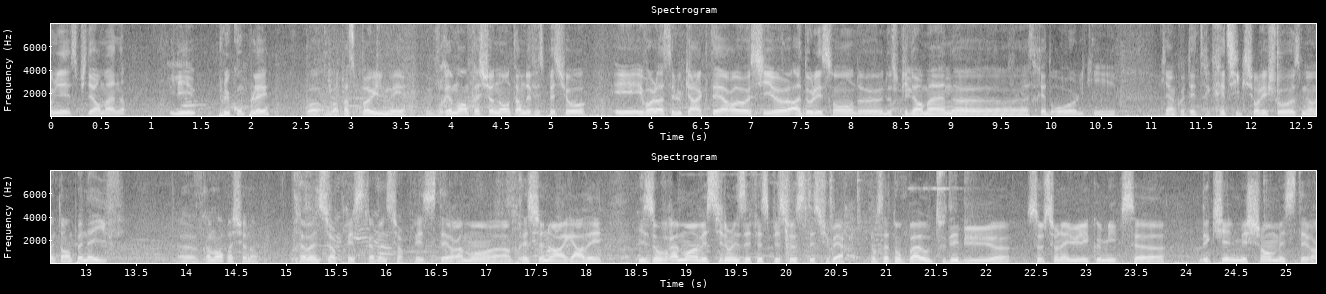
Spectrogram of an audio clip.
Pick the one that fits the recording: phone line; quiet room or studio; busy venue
busy venue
